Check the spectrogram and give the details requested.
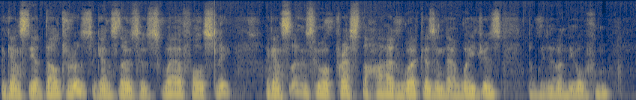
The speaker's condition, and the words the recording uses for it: No condition.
